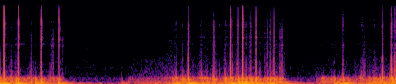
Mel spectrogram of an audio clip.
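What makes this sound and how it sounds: Long teal acrylic nails on both hands scratch a hollow, domed metal mesh microphone grille. The result is a close, low, muffled rumbling scrape, broken by sharp bright ticks and clicks as the nails catch the mesh. The sound fades quieter twice before building back up.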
